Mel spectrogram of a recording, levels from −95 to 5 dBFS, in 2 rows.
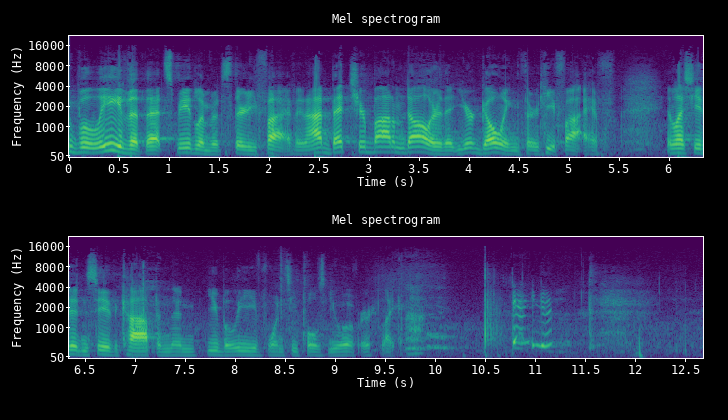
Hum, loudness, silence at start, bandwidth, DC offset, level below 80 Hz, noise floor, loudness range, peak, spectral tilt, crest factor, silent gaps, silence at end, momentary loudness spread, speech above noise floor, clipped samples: none; -22 LUFS; 0 s; 14 kHz; under 0.1%; -66 dBFS; -55 dBFS; 15 LU; -4 dBFS; -3.5 dB/octave; 20 dB; none; 0.6 s; 20 LU; 33 dB; under 0.1%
